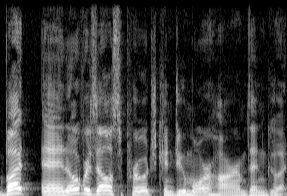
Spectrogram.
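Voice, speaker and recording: The recording is very clean, its background silent. An ordinary speaking voice goes at a fairly quick pace with lively intonation. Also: man. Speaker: real estate broker and radio show host. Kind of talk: radio show banter, advertising feature. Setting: radio studio. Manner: friendly, chatty, upbeat, with filler words.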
